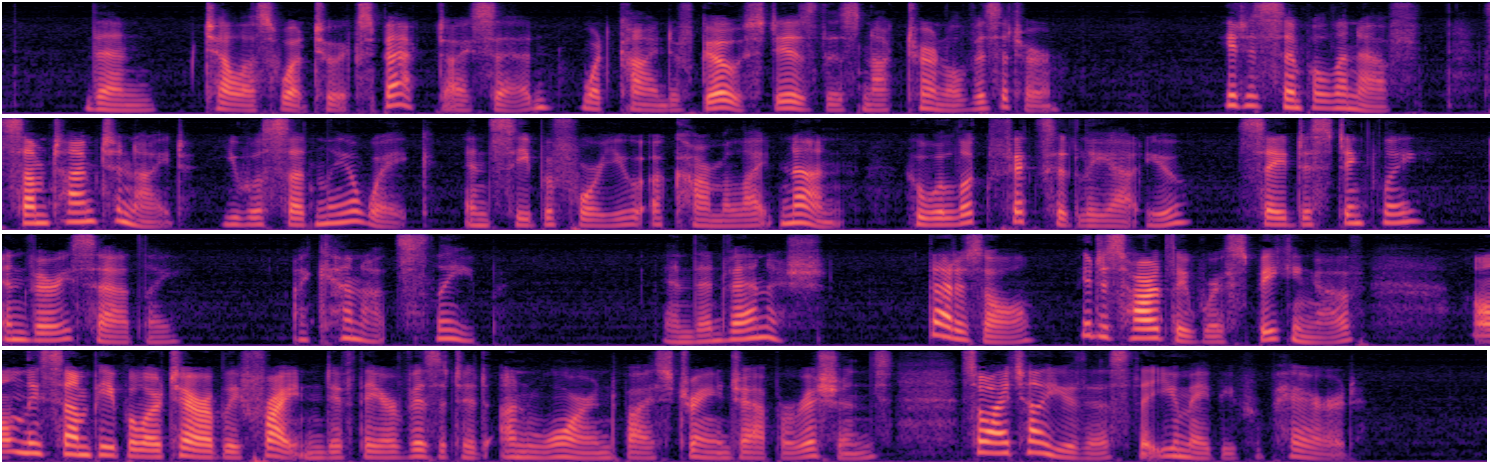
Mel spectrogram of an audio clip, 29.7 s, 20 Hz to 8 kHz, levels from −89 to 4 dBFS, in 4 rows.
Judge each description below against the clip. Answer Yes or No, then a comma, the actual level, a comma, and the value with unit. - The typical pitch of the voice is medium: Yes, medium, 175 Hz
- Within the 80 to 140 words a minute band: No, average, 175 wpm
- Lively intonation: Yes, wide, 6.8 semitones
